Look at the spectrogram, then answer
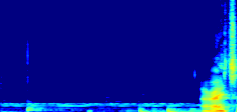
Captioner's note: silence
